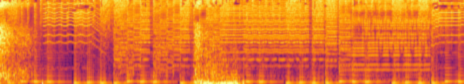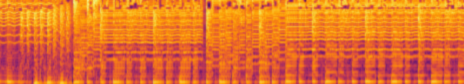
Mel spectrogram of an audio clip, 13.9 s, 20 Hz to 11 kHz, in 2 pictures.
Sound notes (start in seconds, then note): 2.9 thud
